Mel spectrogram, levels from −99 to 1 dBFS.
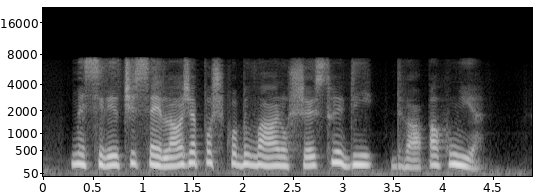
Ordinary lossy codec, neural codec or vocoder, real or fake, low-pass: none; codec, 16 kHz, 0.5 kbps, FunCodec, trained on Chinese and English, 25 frames a second; fake; 7.2 kHz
